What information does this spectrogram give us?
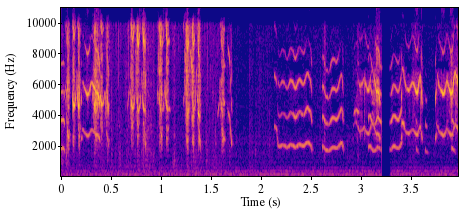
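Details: Young American kestrels squabbling over food, uttering rapid high-pitched wavering squeals in quick bursts, several young calling at once with overlapping harsh chatter.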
